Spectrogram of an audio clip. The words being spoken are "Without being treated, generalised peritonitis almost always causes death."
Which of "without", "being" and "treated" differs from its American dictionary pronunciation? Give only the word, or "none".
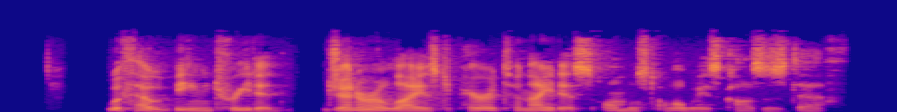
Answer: none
